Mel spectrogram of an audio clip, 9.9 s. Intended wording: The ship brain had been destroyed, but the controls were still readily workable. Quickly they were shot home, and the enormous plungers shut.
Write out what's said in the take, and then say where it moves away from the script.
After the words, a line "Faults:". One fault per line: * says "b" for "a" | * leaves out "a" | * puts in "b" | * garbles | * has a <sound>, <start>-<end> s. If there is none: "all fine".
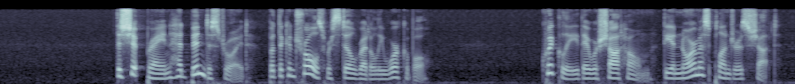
The ship brain had been destroyed, but the controls were still readily workable. Quickly they were shot home, the enormous plungers shut.
Faults:
* leaves out "and"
